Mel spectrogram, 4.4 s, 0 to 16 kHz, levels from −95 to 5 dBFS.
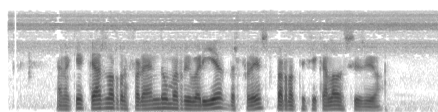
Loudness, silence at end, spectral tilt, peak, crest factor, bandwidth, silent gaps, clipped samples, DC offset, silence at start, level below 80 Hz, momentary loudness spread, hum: -27 LUFS; 0 s; -4.5 dB/octave; -8 dBFS; 20 dB; 11.5 kHz; none; under 0.1%; under 0.1%; 0.1 s; -68 dBFS; 13 LU; none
